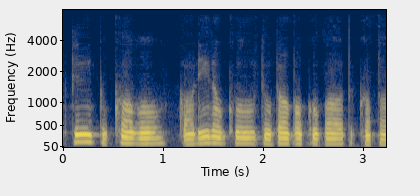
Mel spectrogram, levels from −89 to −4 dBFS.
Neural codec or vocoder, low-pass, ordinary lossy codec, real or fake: codec, 16 kHz, 1.1 kbps, Voila-Tokenizer; 7.2 kHz; none; fake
